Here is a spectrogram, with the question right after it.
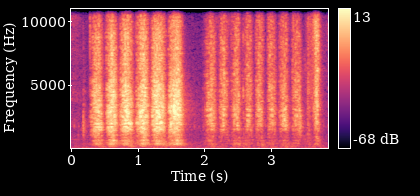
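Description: A dime dragged repeatedly across laminate flooring: six strong rhythmic rasping strokes, a brief pause, then about ten quicker, softer scrapes, heard close and with no voices.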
